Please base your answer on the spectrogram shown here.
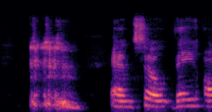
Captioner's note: clears throat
